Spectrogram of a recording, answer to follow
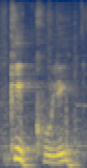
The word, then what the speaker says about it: Kikkuli: but let's see the interview together the correct pronunciation Kikkuli is a distant master Mittanic population is geographically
